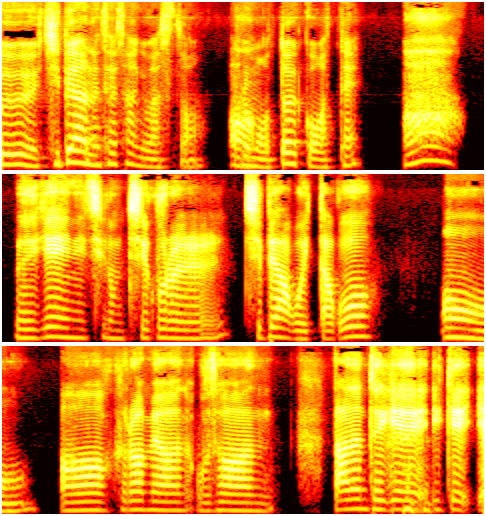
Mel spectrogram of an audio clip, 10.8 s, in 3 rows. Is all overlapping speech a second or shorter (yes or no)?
yes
